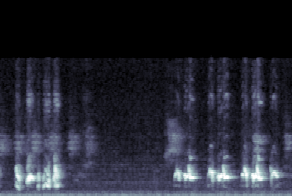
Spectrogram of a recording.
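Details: Lure song of a sooty-headed bulbul meant to make other bulbuls reply: a tumbling chattery phrase, a pause, then four bright liquid notes in quick succession over a soft low hum.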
